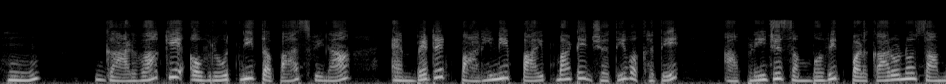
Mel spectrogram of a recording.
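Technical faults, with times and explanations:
Throughout, Opus compression: the speech is heavily damaged, with nothing above 8.2 kHz, and its harmonics sound rough, grainy and noisy rather than clean. This is likely an Opus encoder in its CELT mode at a rate that fits about 12 kbps. It keeps each band's energy but fills starved bands with folded or noise content. Unlike MP3, which punches spectral holes that swirl, this leaves a steady hiss-like graininess.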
